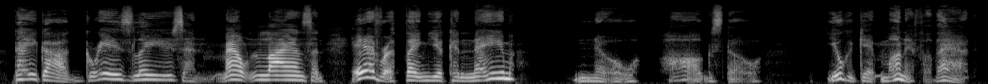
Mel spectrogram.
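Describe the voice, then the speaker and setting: The speaker uses a put-on character voice with a raspy quality. Delivery is very slow. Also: woman, medium pitch for a woman, big swings in loudness. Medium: read story. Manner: blunt, folksy, pushy.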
